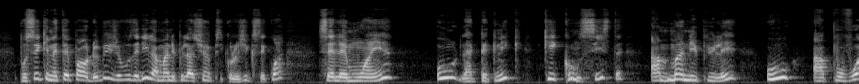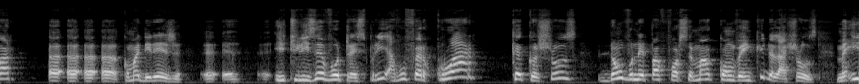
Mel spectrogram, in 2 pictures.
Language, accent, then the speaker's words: French; Gabon; Le bois bandé, on ne trouve ça que chez nous au Gabon là-bas.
